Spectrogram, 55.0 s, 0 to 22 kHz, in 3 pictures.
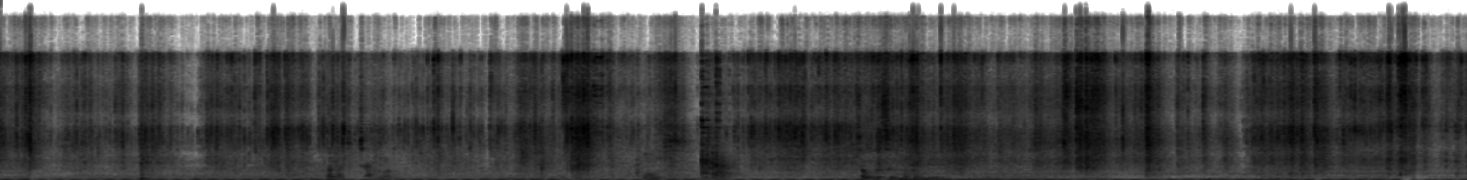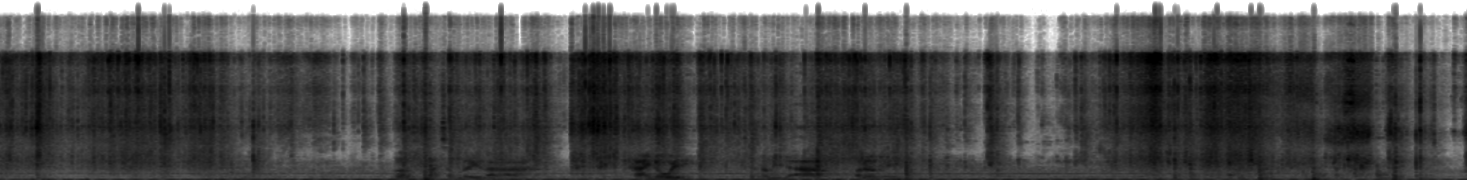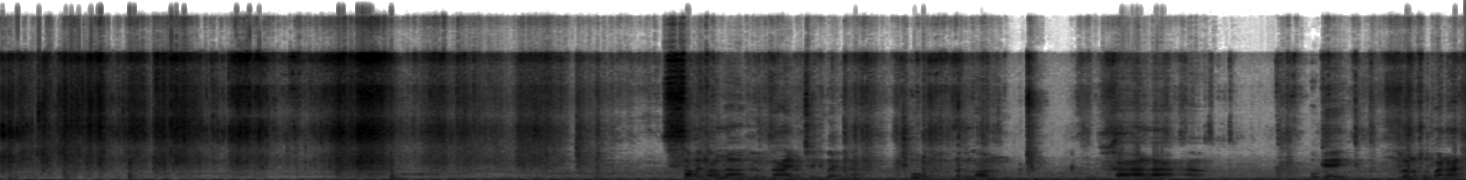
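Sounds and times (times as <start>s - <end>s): cardboard crackling: 0.0s - 8.6s, 9.2s - 44.6s
steady low hum: 0.0s - 55.0s
cardboard box tearing and crushing: 36.6s - 43.9s.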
